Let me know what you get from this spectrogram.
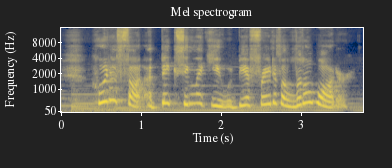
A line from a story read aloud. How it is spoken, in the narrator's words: Loudwing laughed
